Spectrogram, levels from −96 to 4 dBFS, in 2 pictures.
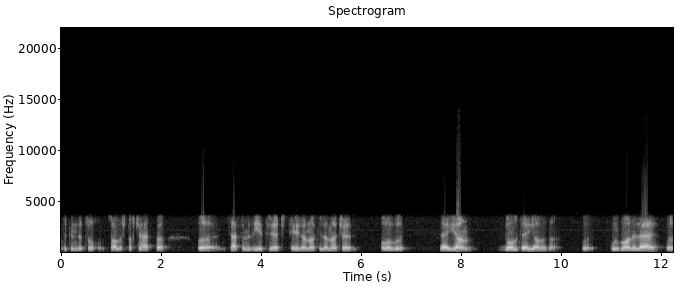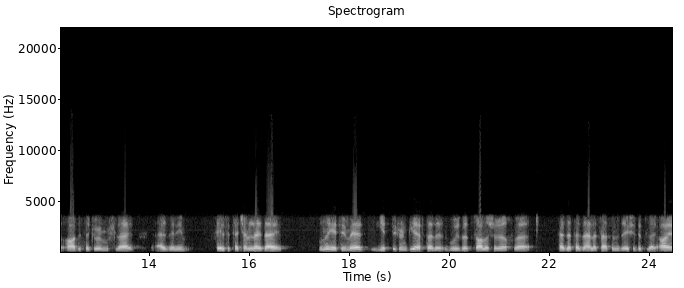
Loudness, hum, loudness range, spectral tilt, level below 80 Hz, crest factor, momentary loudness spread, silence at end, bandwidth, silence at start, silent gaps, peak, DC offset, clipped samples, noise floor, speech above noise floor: -25 LUFS; none; 4 LU; -6 dB/octave; -82 dBFS; 16 dB; 12 LU; 0 s; 5 kHz; 0.05 s; none; -10 dBFS; under 0.1%; under 0.1%; -73 dBFS; 48 dB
